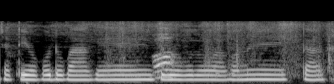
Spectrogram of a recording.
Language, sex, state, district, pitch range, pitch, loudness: Chakma, female, Tripura, Unakoti, 215-225 Hz, 220 Hz, -16 LUFS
